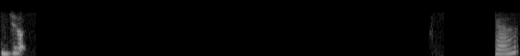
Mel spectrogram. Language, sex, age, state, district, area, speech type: Malayalam, female, 45-60, Kerala, Kozhikode, urban, conversation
